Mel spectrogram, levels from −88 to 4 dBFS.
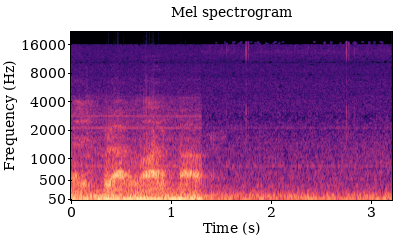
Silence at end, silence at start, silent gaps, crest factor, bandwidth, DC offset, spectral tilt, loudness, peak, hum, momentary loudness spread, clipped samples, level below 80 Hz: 0 s; 0 s; none; 10 dB; 15.5 kHz; under 0.1%; -8 dB/octave; -10 LUFS; 0 dBFS; none; 16 LU; 0.9%; -14 dBFS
